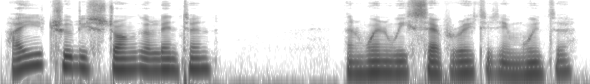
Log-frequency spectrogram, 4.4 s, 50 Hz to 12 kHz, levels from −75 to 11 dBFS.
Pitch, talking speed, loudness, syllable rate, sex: 120 Hz, 150 wpm, -20 LUFS, 5.7 syllables/s, male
